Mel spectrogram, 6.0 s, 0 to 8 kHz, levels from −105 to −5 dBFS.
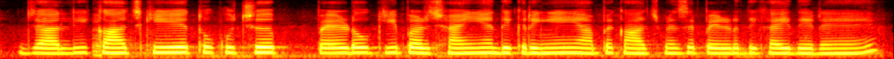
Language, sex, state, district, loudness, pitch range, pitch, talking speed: Hindi, female, Uttar Pradesh, Jalaun, -22 LUFS, 210-230 Hz, 220 Hz, 220 wpm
